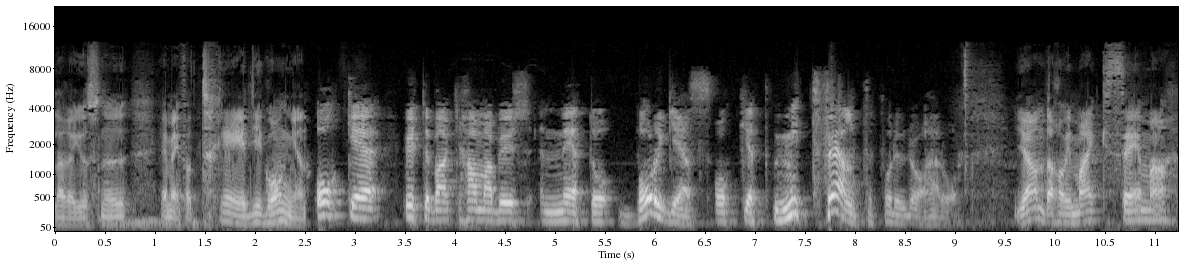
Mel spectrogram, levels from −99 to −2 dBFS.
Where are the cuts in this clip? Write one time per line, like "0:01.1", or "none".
0:02.5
